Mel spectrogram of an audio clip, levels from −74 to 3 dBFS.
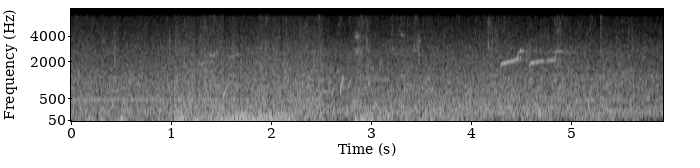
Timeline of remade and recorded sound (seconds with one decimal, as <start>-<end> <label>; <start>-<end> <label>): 0.0-2.5 recorded; 2.5-3.5 remade; 3.5-5.2 recorded; 5.2-5.9 remade

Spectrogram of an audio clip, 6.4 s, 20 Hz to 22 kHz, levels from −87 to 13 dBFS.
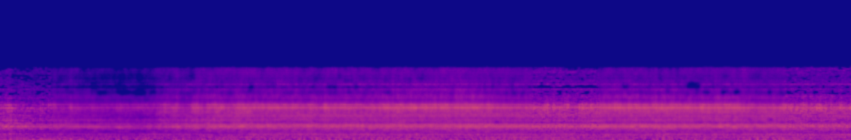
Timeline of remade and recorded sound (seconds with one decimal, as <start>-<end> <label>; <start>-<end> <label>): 0.0-0.4 recorded; 0.4-4.0 remade; 4.0-4.5 recorded; 4.5-5.9 remade; 5.9-6.4 recorded

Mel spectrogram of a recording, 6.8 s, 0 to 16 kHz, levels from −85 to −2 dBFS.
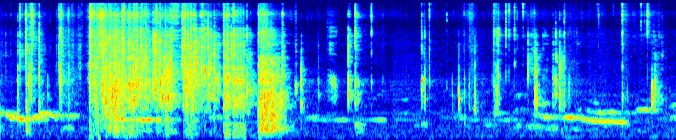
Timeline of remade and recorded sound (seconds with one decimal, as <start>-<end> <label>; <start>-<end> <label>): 0.0-2.4 remade; 2.4-4.4 recorded; 4.4-6.8 remade

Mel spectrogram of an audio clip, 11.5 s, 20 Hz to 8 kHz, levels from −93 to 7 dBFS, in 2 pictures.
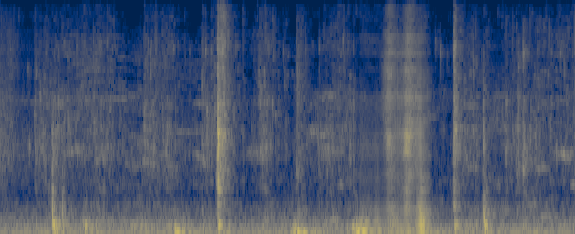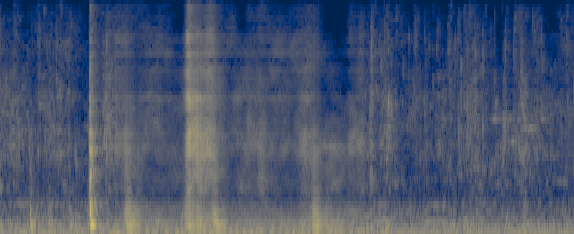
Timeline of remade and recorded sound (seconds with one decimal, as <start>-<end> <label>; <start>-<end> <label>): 0.0-3.6 recorded; 3.6-4.3 remade; 4.3-6.9 recorded; 6.9-9.4 remade; 9.4-11.5 recorded

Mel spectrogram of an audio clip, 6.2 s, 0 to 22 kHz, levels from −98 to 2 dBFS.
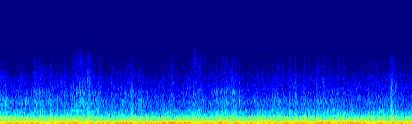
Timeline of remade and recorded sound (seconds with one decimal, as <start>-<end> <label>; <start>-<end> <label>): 0.0-4.2 remade; 4.2-4.7 recorded; 4.7-6.2 remade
